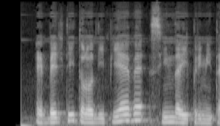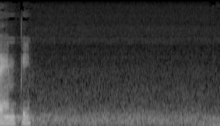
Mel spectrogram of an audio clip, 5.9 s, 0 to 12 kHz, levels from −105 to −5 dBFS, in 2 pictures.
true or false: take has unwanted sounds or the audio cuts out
false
